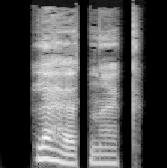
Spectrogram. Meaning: third-person plural indicative present indefinite of lehet
- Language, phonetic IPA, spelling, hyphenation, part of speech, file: Hungarian, [ˈlɛhɛtnɛk], lehetnek, le‧het‧nek, verb, Hu-lehetnek.ogg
